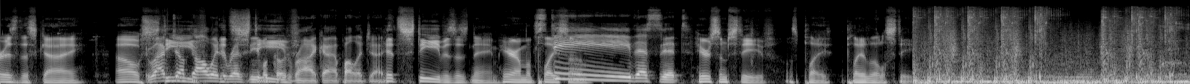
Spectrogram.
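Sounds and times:
speech: 0.0 - 9.6
video game gunfire shooting zombies: 9.2 - 11.8.

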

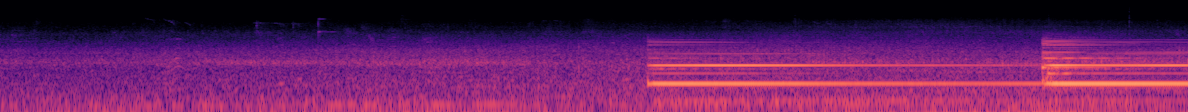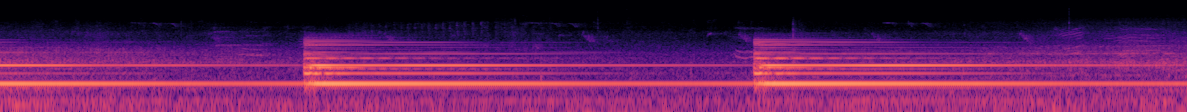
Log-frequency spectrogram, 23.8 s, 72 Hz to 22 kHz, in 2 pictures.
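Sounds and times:
church bell tolling: 6.4 - 23.7.

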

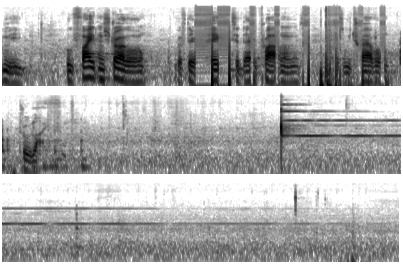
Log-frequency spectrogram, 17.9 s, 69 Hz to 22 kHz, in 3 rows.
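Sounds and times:
speech: 1.0 - 6.8
bright chime struck as a weekly practice: 10.2 - 16.7.

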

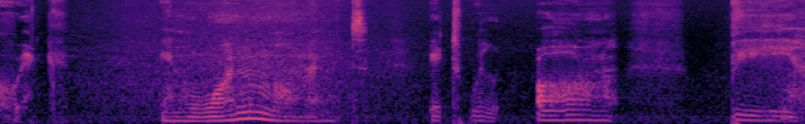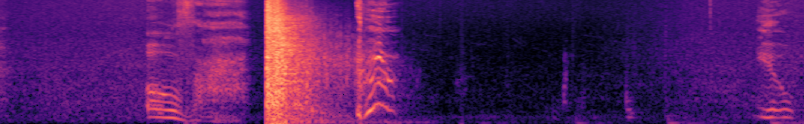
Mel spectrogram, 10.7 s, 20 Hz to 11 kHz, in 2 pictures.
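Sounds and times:
speech: 1.3 - 5.6, 6.3 - 8.1, 10.4 - 10.7
gunshot: 7.2 - 8.0.

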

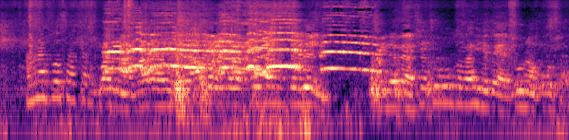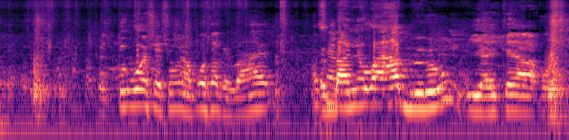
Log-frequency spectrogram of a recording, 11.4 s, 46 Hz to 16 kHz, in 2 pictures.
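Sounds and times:
speech: 0.2 - 5.9, 6.7 - 11.3
fighting rooster crowing: 1.0 - 4.1.

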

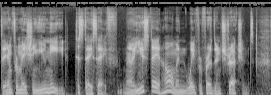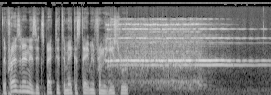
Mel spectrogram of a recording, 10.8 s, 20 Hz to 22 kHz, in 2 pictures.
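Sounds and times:
speech: 0.0 - 8.4
telephone ringing with bright electronic trill: 7.5 - 10.8.

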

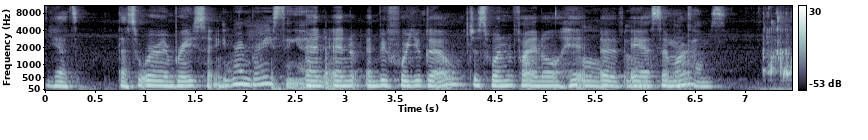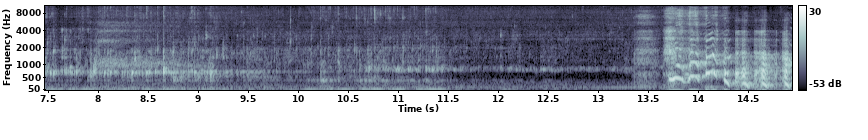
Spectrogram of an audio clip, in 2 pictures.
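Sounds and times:
speech: 0.1 - 7.4
liquid pouring and gurgling: 7.1 - 14.0
liquid bubbling and splashing: 7.2 - 13.3
laughter: 13.7 - 14.9.

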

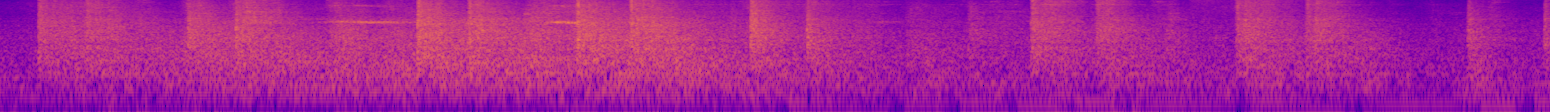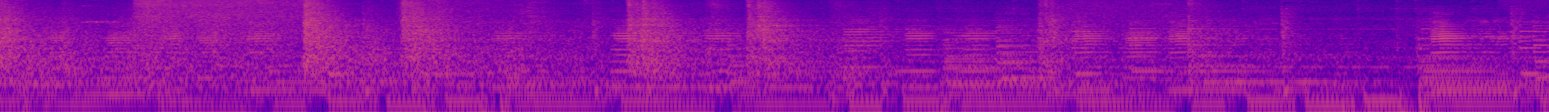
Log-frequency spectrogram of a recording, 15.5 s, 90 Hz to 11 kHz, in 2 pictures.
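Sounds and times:
New York City subway train rumbling on rails: 0.0 - 15.4
brief high metallic squeal of subway train: 8.0 - 9.3.

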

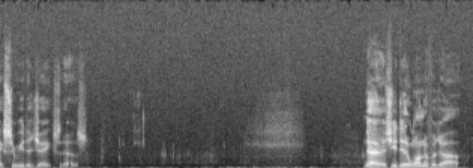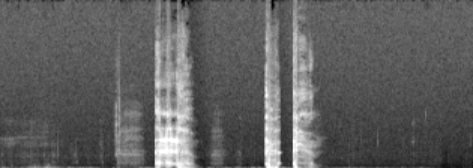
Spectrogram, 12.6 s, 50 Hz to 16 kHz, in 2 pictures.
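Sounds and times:
speech: 0.0 - 1.3, 4.8 - 6.2
person clearing throat: 8.4 - 9.0, 9.8 - 10.6
person coughing in harsh rasping bursts: 8.4 - 9.0, 9.8 - 10.6.

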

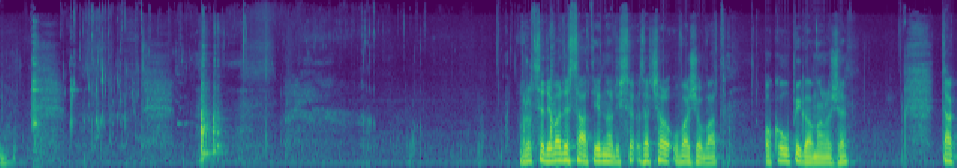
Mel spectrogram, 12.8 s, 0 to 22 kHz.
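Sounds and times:
person sipping and swallowing a drink: 0.5 - 8.0
speech: 7.0 - 11.4, 12.6 - 12.7.

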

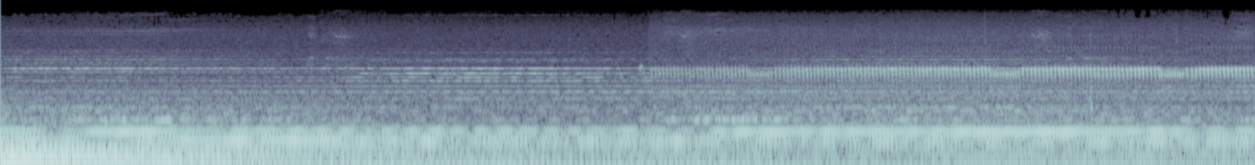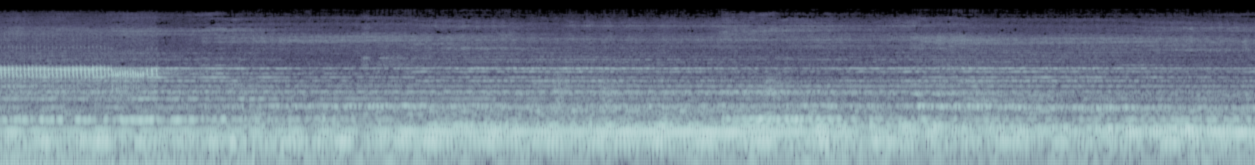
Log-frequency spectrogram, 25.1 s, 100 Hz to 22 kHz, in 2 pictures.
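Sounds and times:
dense bed of low humming drone: 0.0 - 25.1
nightjar churring on a summer night: 6.5 - 14.4.

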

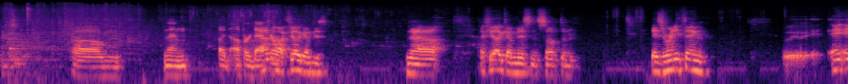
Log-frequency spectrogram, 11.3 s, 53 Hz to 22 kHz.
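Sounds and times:
toilet flushing: 0.0 - 6.8
speech: 1.0 - 4.4, 5.4 - 7.8, 8.7 - 9.5, 11.1 - 11.3.

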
